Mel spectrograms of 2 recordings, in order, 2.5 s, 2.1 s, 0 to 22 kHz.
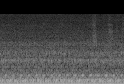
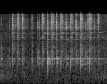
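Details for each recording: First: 1999 Ford F250 5.4L V8, after an EGR valve fix for surging/rough idle, going from open to closed loop: steady, deep, even idle with no stumble or hunting; normal idle. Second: 1999 Ford F250 5.4L with surging/rough idle: removed EGR valve shaken by hand gives loose bright metallic rattle as the pintle floats freely; owner suspects broken or missing spring, valve to be replaced.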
